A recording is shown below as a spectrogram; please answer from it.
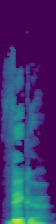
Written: vigor

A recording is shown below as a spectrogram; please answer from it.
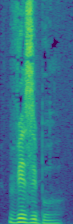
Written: visible

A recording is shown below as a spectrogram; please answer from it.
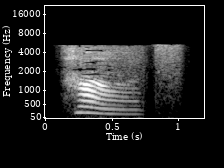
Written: halves

